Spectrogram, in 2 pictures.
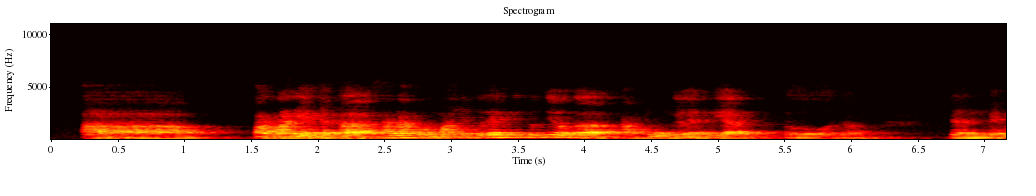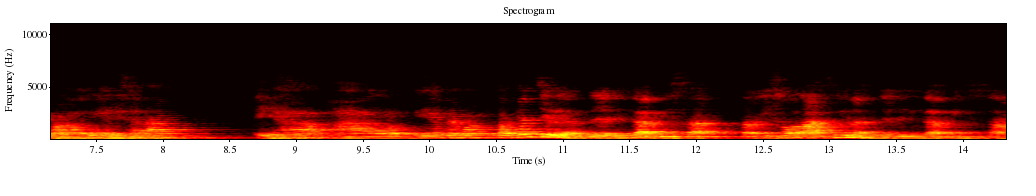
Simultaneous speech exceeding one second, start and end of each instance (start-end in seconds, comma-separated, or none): none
